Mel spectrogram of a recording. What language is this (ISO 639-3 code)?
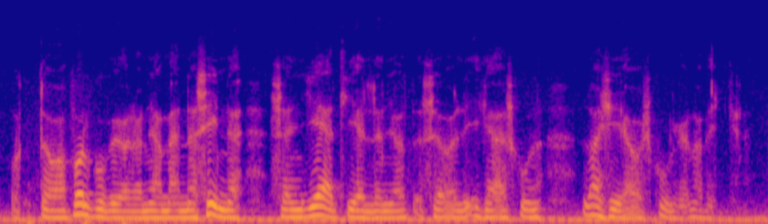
fin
